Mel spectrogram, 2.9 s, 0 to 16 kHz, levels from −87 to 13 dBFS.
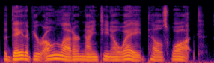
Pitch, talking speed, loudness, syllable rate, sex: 145 Hz, 230 wpm, -18 LUFS, 5.7 syllables/s, female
